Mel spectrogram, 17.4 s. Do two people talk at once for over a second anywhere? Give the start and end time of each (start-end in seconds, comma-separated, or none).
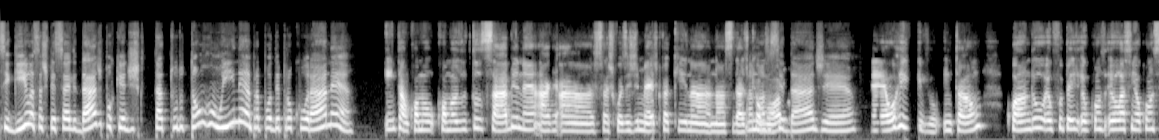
none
